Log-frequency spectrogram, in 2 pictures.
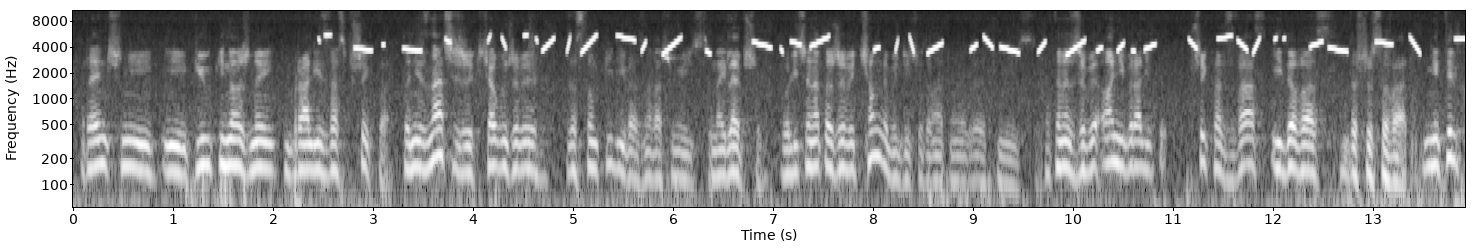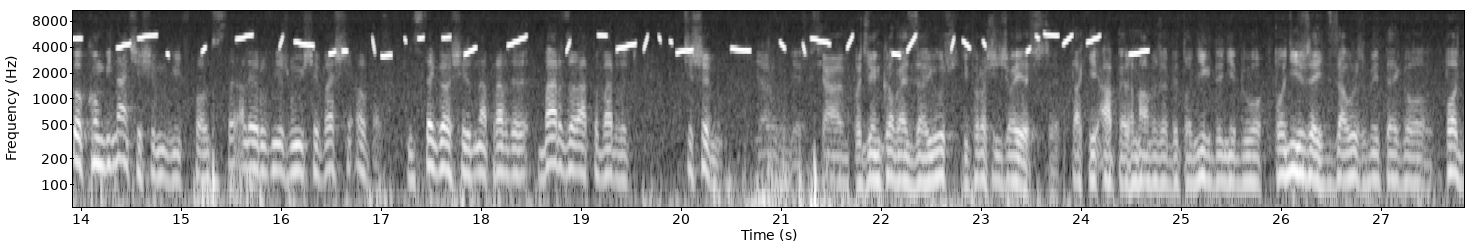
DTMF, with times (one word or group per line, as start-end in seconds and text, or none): none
